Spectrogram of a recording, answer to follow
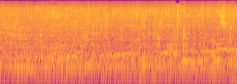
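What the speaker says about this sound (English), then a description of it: "And I'm going to pour this back in." Liquid from a curry potato leek soup poured back into a cooking pot, a steady close splashing pour that runs for a couple of seconds without speech.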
